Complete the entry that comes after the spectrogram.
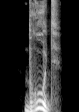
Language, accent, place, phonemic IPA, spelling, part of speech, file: German, Germany, Berlin, /bʁʏt/, brut, adjective, De-brut.ogg
- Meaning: brut (of sparkling wine: very dry)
